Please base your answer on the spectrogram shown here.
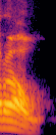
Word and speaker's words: row: ونطقها بهذا المعنى, نطقها راو. لكن لو كانت بالمعنى a line of things or people next to each other بصير row. أو كانت بمعنى B a line of seats in a theater or cinema بصير row. لكن بمعنى جدال راو. النطق يختلف.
